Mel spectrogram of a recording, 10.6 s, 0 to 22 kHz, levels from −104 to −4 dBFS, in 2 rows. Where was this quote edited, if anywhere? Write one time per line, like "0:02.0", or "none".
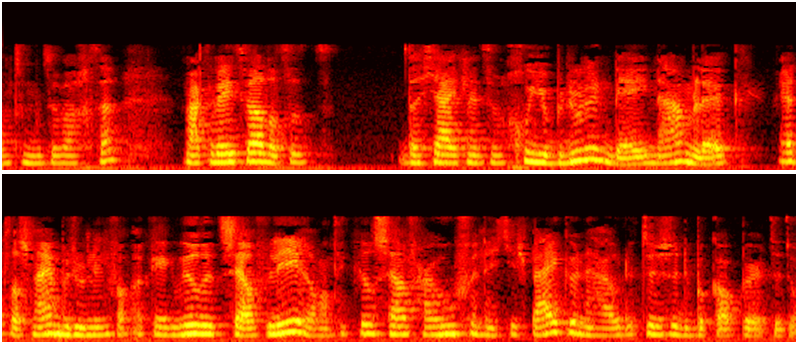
none

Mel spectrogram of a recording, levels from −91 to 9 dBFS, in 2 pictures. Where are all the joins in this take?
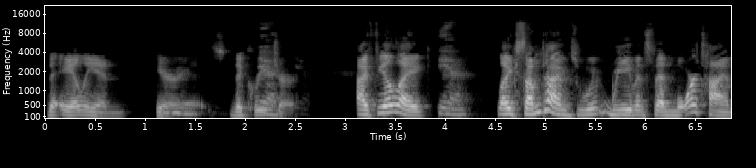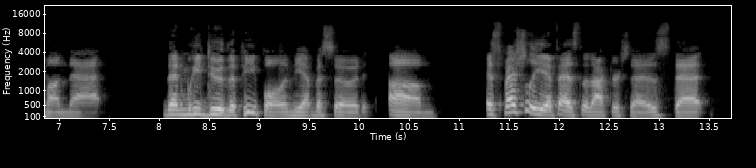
0:10.1

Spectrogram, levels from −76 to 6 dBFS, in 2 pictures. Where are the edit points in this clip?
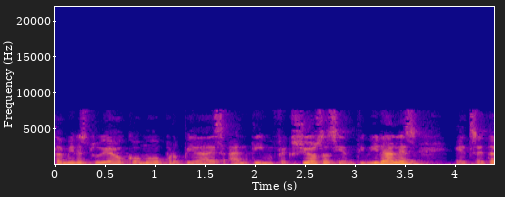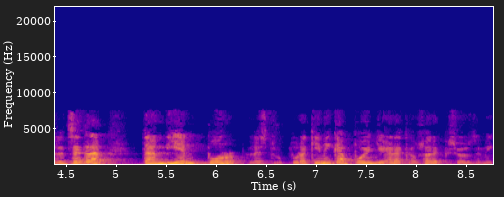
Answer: none

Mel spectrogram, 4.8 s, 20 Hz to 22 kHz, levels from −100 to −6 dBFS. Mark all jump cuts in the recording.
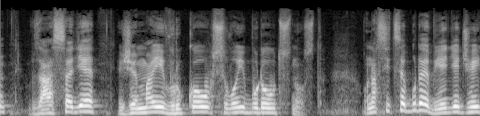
0:03.5

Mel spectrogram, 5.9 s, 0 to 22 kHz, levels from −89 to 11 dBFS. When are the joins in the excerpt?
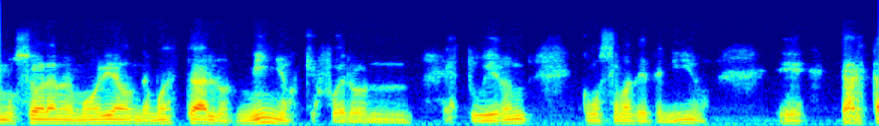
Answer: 0:02.9
0:04.2

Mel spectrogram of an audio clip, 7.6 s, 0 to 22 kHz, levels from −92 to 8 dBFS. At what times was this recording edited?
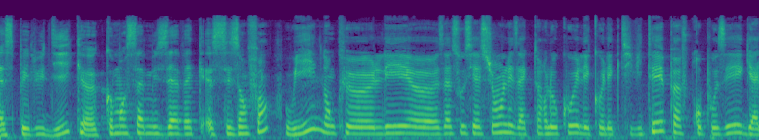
none

